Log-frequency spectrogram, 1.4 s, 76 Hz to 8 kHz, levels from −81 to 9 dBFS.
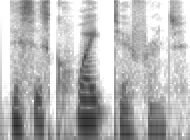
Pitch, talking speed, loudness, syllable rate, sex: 130 Hz, 170 wpm, -20 LUFS, 5.7 syllables/s, male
